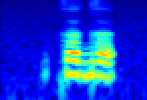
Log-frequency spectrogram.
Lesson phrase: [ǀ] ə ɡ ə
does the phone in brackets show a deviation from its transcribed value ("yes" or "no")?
yes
